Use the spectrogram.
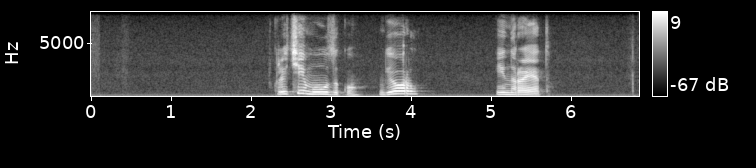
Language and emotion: Russian, neutral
